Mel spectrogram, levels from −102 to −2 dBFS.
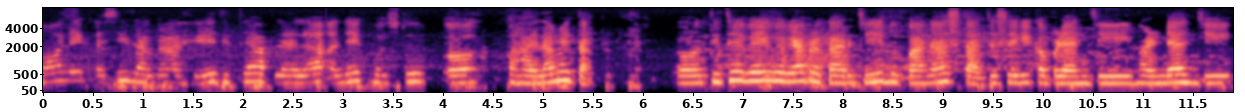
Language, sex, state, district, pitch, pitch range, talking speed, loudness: Marathi, female, Goa, North and South Goa, 240 Hz, 225-265 Hz, 110 wpm, -18 LUFS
